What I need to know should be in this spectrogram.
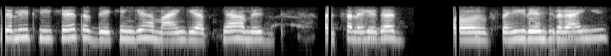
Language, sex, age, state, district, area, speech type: Hindi, female, 30-45, Uttar Pradesh, Bhadohi, rural, conversation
